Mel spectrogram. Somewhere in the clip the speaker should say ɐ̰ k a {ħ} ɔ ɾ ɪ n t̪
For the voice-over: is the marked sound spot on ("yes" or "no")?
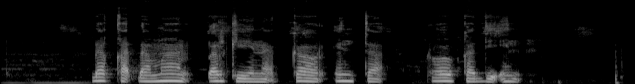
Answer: no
